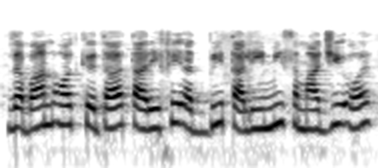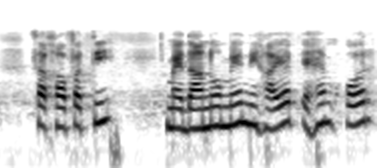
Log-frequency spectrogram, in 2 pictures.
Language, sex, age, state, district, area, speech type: Urdu, female, 30-45, Uttar Pradesh, Rampur, urban, spontaneous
